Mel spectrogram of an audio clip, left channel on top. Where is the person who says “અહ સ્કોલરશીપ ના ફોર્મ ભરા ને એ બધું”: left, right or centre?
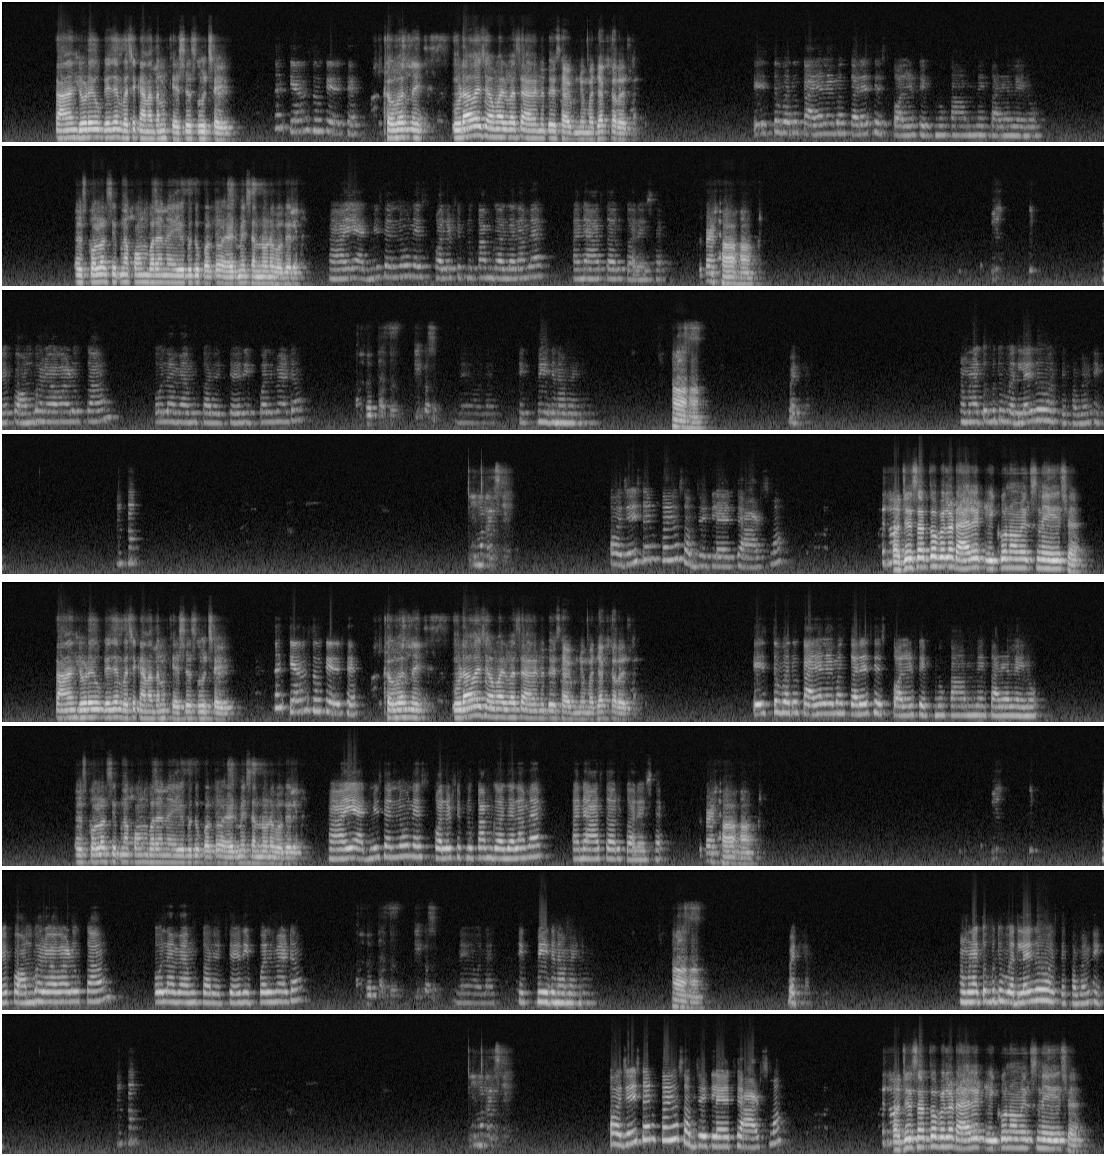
Left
